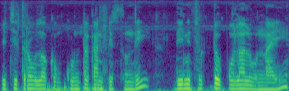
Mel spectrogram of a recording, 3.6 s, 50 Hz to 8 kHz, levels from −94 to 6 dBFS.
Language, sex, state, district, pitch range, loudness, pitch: Telugu, male, Telangana, Mahabubabad, 125-140 Hz, -19 LUFS, 135 Hz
